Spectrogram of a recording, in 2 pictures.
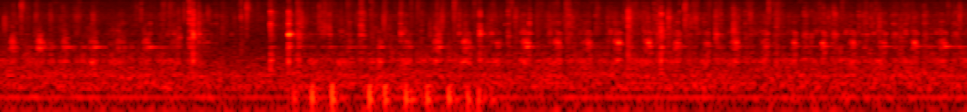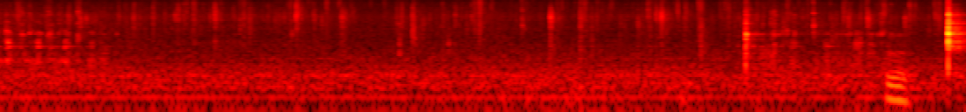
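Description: A spoon stirring and scraping a mayonnaise-and-vinegar coleslaw dressing in a ceramic bowl: a quick run of light clicks and scrapes, busier in the first half and sparser later.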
